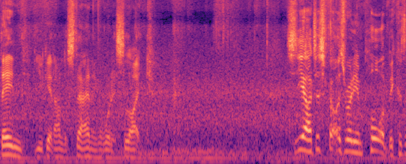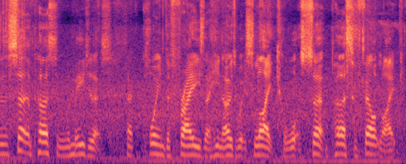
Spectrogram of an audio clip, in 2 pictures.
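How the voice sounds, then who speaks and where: A middle-aged man talks straight to his phone while walking outdoors, earnest and emphatic, often repeating his words for emphasis. His voice sits at an ordinary middle pitch. Faint outdoor noise runs under the recording. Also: lively intonation, fast. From United Kingdom. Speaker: empowerment coach. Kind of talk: walking vlog monologue. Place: outdoors in woods.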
